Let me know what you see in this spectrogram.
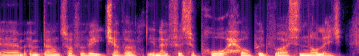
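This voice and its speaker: A man with a dark, mellow tone speaks at medium pitch with fairly even intonation. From UK. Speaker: prepping YouTuber. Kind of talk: casual channel update to camera. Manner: halting, many fillers and restarts.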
